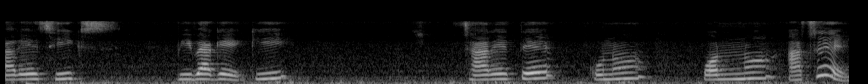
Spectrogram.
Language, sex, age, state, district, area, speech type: Bengali, female, 60+, West Bengal, Kolkata, urban, read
